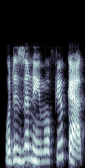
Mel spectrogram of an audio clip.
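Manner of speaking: What is the name of your cat? falling on cat; slow wh-question settling down on cat; falling tune. Shown as a demonstration. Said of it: "falling हो गई".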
